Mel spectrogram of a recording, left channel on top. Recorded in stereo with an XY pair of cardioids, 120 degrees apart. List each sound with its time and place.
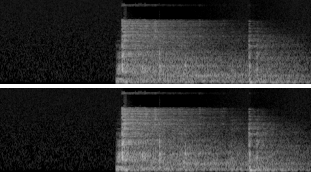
1.2 s breaking glass: 20° right, 3 m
